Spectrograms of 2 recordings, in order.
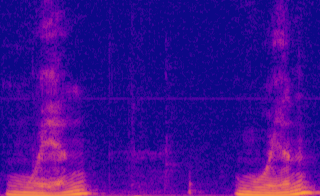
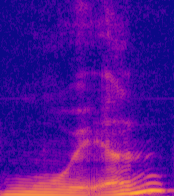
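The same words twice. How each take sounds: First: Nguyễn with southern Vietnamese dipping tone; southern Vietnamese accent. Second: Slow northern Vietnamese Nguyễn, sharply rising; northern Vietnamese accent. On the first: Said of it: "if you live in the southern of Vietnam". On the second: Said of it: "northern Vietnam pronounce the word Nguyễn". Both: Shown as a demonstration.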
